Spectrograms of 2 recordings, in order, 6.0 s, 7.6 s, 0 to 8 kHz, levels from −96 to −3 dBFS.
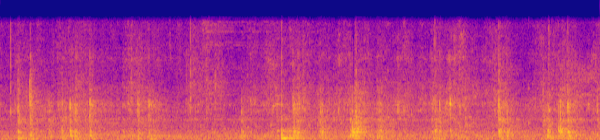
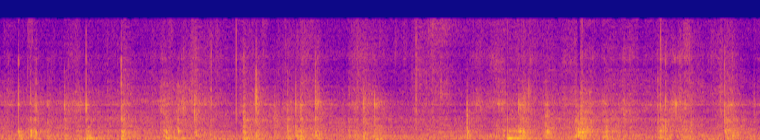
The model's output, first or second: second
